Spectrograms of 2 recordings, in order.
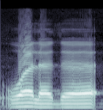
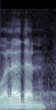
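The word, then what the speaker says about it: وَلَدًا: Mad thii maka Wada cara membacanya menjadi Walada bukan lagi waladan maka apabila kita mendapati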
